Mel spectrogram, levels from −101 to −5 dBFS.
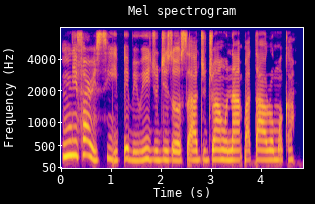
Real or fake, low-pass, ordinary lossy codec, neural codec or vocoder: real; 7.2 kHz; none; none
